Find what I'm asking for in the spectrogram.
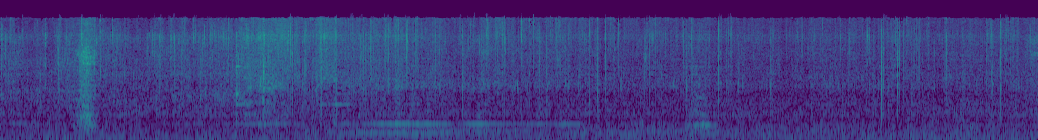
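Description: Steady crackling sizzle of pork frying on a hot iron pan, with occasional pops and soft scraping, no voices.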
